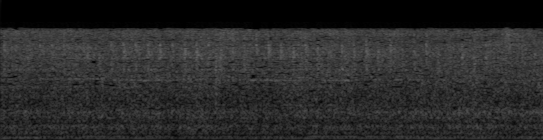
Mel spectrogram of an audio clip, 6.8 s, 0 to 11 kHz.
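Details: Corvette C5 Z06 V8 at idle: a hollow, even knocking runs under the exhaust note. This is piston slap.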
